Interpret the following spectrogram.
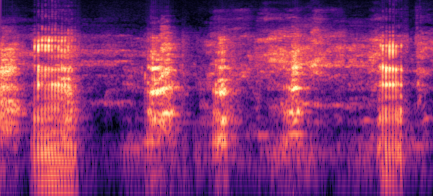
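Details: On a Tripura pig farm, pigs and piglets utter a handful of separate deep grunts and short nasal oinks, about five in a few seconds with quiet gaps.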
